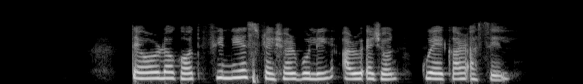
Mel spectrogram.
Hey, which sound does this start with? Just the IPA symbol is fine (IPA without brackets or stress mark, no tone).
t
